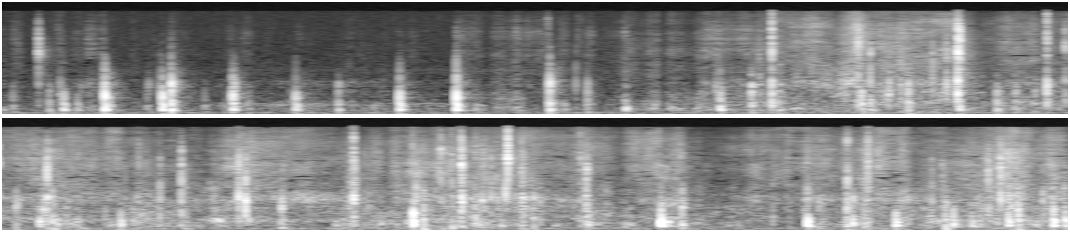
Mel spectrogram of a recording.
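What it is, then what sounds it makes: Plastic bag full of ice cubes. Hands in smooth, mannequin-like gloves squeeze a large, clear plastic bag full of ice cubes and tied at the top. Sharp, separate crunches and clicks open the clip, then build into dense, continuous, bright crinkling and crunching of the plastic and ice.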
